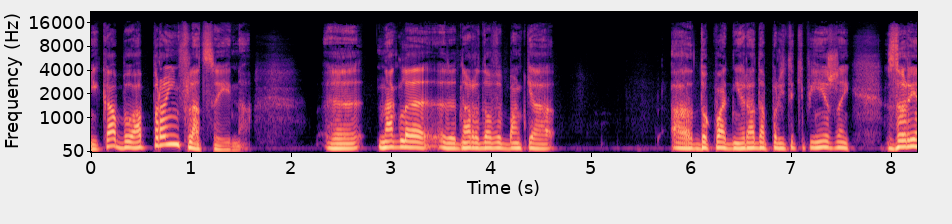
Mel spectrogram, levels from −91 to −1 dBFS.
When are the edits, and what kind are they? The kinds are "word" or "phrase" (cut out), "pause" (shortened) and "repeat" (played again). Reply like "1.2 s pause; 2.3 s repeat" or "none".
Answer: 2.7 s pause; 4.4 s word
